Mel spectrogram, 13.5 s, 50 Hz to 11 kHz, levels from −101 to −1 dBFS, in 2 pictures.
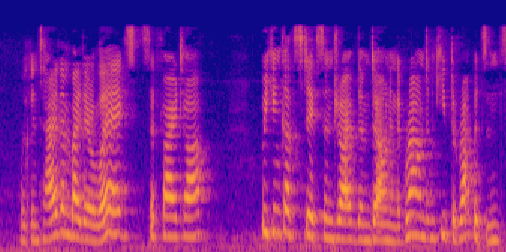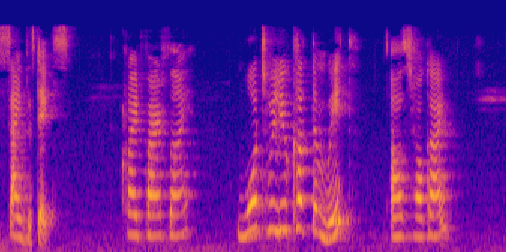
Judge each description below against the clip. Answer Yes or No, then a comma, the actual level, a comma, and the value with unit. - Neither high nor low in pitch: No, very high, 265 Hz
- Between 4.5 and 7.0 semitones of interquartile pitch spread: No, average, 3.9 semitones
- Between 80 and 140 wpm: No, average, 170 wpm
